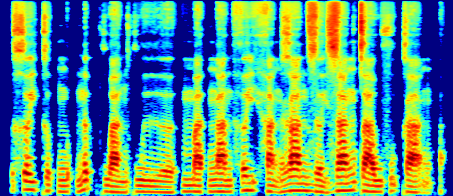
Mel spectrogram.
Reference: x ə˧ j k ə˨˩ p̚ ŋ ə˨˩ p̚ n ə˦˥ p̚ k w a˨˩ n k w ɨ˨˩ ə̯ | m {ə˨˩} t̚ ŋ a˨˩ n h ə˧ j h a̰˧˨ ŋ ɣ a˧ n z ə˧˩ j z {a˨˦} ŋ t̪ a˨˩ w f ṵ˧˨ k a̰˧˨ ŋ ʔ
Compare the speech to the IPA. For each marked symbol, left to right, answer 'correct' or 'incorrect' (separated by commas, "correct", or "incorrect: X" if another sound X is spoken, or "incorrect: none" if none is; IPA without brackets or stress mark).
incorrect: a˨˩, correct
